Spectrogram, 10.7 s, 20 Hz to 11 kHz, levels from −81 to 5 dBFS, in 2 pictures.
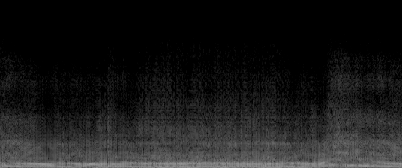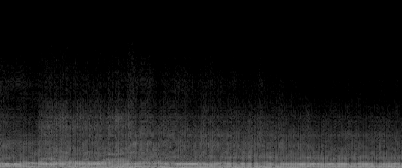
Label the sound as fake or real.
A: fake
